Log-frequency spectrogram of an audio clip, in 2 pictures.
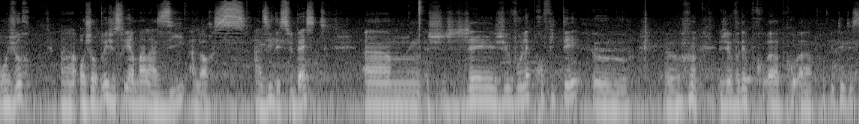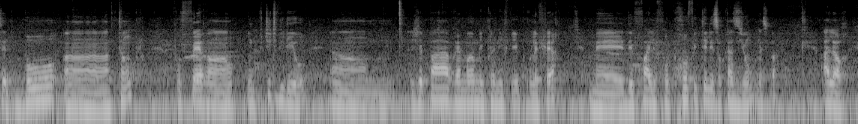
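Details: Adult man who stutters, speaking French, with word and phrase repetitions; stuttering.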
